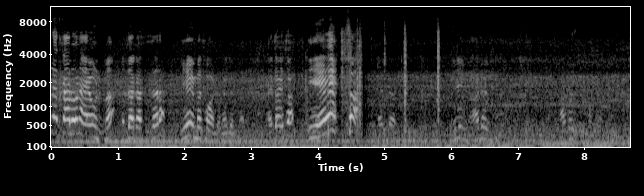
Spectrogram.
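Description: Short wordless vocal exclamations, one rising loudly about four seconds in, followed by a few sharp smacks from about four to six seconds in, over a steady low hum of road traffic.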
